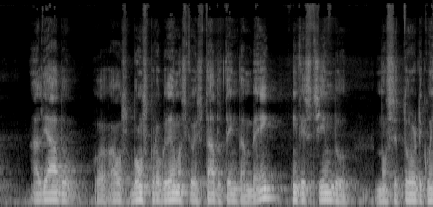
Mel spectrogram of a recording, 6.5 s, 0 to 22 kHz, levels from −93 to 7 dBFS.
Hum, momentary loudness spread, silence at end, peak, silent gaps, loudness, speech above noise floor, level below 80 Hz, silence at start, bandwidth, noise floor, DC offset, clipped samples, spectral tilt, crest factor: none; 11 LU; 0 s; -8 dBFS; none; -25 LUFS; 23 dB; -40 dBFS; 0 s; over 20 kHz; -47 dBFS; under 0.1%; under 0.1%; -7 dB/octave; 18 dB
